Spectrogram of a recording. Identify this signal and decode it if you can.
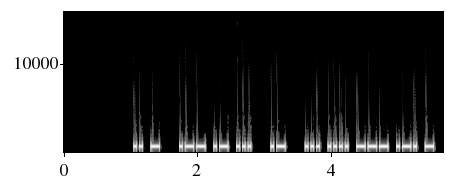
Morse code, heard as a keyed tone, about 28 wpm, 700 Hz. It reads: IT WAS A SHORT
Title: Sentences from Top 1000 Words - Review Part 5 - 28wpm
